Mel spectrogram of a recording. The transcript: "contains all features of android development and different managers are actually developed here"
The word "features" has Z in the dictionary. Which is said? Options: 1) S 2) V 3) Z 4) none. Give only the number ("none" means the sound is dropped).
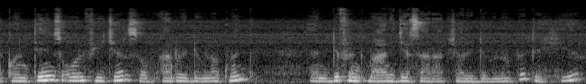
1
